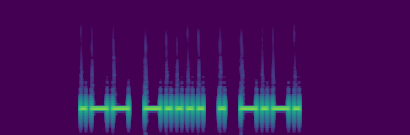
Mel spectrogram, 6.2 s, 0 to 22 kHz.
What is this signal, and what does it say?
Morse code, heard as a keyed tone, about 18 wpm, 700 Hz. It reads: W6EC
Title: Speed Racing - USA 1x2 Call Signs 15wpm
